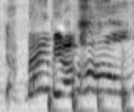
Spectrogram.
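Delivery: high sing-song call to her husband; lilting baby i'm home; mother calling out. Acted. GM voices mother greeting husband.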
